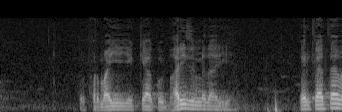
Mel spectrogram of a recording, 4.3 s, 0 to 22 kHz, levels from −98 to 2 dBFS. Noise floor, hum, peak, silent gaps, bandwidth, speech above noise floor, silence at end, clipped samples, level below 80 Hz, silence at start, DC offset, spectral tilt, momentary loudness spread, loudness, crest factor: -66 dBFS; none; -16 dBFS; none; 11.5 kHz; 33 dB; 0 s; under 0.1%; -64 dBFS; 1 s; under 0.1%; -7.5 dB/octave; 17 LU; -35 LUFS; 20 dB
